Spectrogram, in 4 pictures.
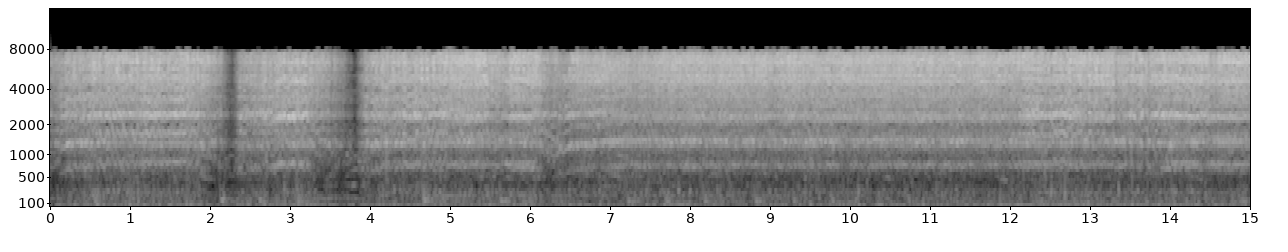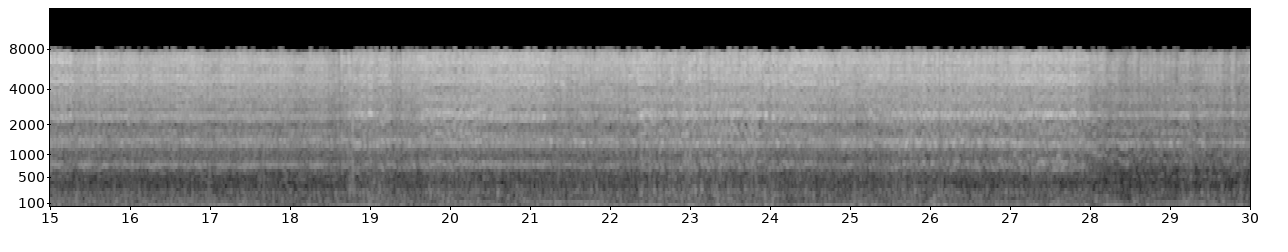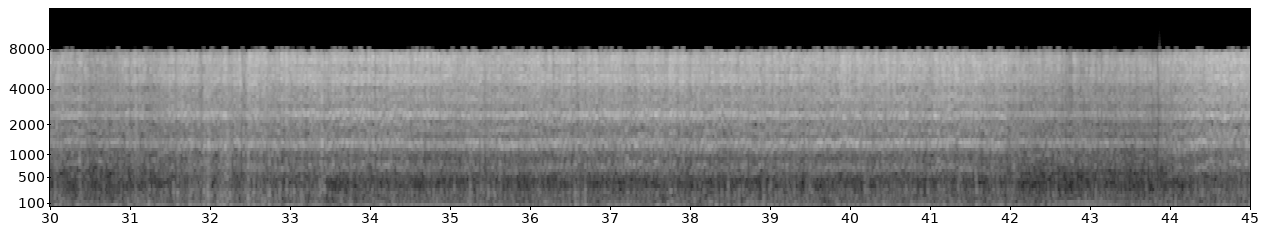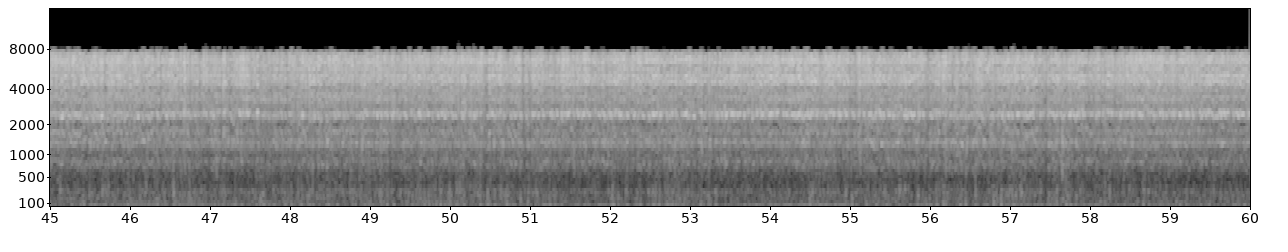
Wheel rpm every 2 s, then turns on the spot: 160, 120, 170, 180, 200, 200, 200, 200, 200, 200, 190, 190, 200, 190, 130, 120, 160, 160, 160, 160, 160, 130, 170, 220, 220, 220, 220, 220, 210, 220.
none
